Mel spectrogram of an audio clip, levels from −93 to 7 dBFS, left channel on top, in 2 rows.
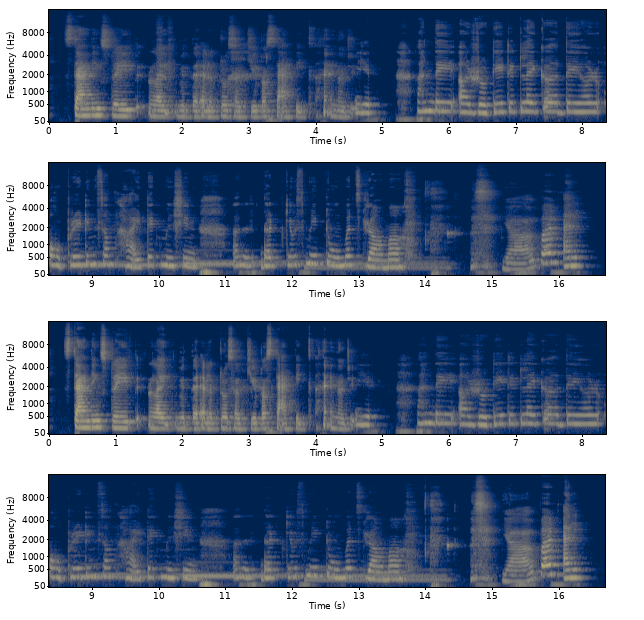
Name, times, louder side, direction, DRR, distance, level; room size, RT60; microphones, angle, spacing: voice 1, 0.4-4.6 14.1-14.2 14.7-16.3, right 3 dB, 85° right, 6 dB, 1.7 m, -34 dB
voice 2, 5.2-13.9, left 2 dB, 50° left, 11 dB, 1.0 m, -37 dB
sound 1, 8.8-14.3, right 1 dB, 10° right, 1.3 m, -46 dB
8.9 x 7.2 x 6.3 m, 0.42 s
head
